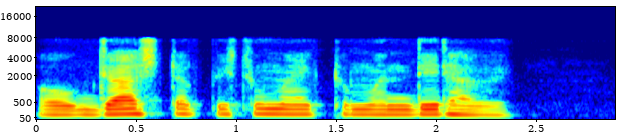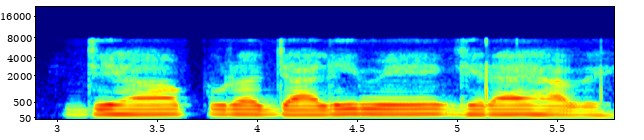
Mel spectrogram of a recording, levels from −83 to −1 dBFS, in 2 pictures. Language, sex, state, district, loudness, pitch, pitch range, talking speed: Chhattisgarhi, male, Chhattisgarh, Rajnandgaon, -20 LUFS, 130 Hz, 125-135 Hz, 145 wpm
